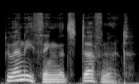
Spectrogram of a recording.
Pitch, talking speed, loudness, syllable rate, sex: 140 Hz, 170 wpm, -17 LUFS, 7.0 syllables/s, male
